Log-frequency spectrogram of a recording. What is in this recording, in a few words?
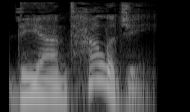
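"deontology", British English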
